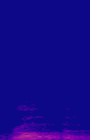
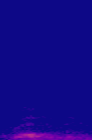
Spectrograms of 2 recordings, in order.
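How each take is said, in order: No difference in how they are said.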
